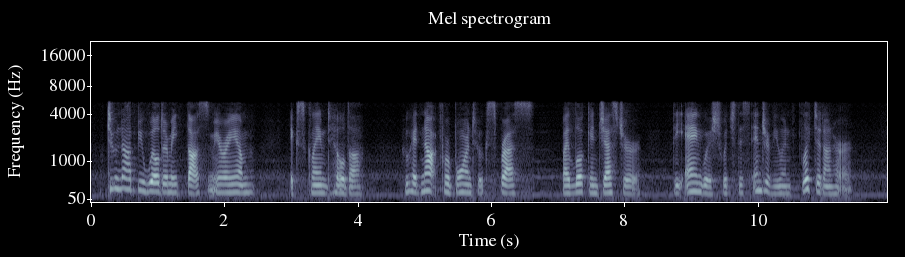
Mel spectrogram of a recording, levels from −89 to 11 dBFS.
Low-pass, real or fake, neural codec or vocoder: 5.4 kHz; fake; codec, 16 kHz, 0.9 kbps, LongCat-Audio-Codec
